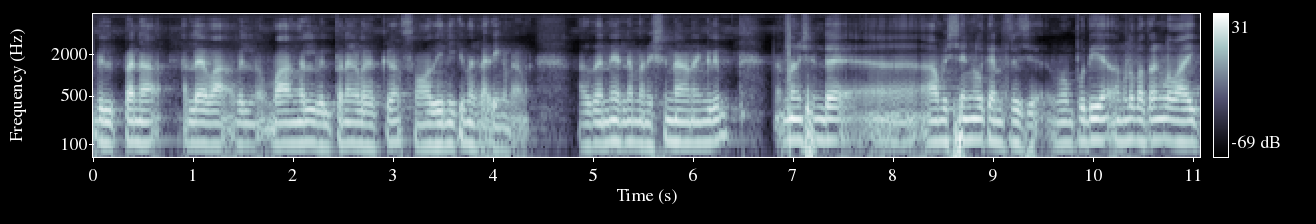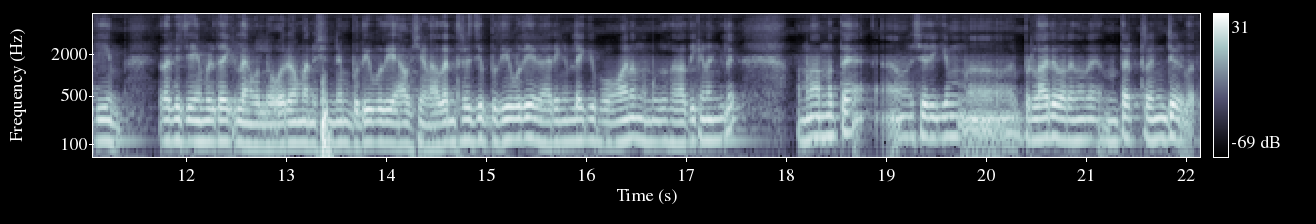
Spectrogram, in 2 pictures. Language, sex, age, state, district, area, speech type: Malayalam, male, 30-45, Kerala, Kottayam, rural, spontaneous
